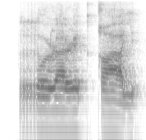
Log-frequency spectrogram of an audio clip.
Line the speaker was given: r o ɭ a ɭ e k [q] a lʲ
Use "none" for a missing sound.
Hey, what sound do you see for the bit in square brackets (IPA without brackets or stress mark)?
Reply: q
